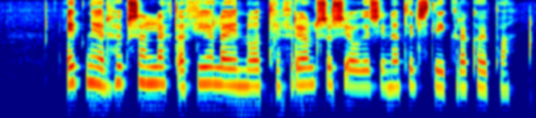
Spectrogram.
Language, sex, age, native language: Icelandic, female, 30-39, Icelandic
